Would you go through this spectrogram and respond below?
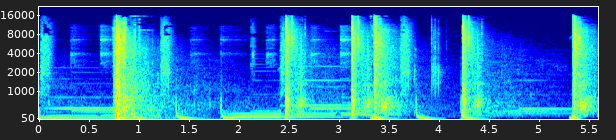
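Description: Gunshots in a video game: about six loud, sharp blasts at uneven intervals, each with a short echoing tail, over low tonal game hum, no talking.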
